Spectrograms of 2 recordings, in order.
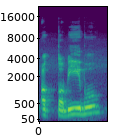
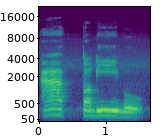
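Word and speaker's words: الطَّبِيبُ: So for example, he's saying that, you see, at-tabibu, the alif here is pronounced. You say at-tabibu, because it begins the sentence, there's nothing before it.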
